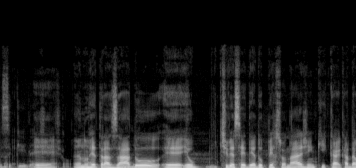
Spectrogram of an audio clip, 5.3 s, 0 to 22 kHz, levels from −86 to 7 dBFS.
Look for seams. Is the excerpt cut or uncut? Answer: uncut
